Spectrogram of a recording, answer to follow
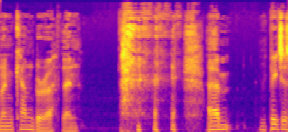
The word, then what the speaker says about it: Canberra: mate, a bit of strong pronunciation. Brisbane, Melbourne, Canberra. Says me, so it's not Brisbane, Melbourne and Canberra then.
